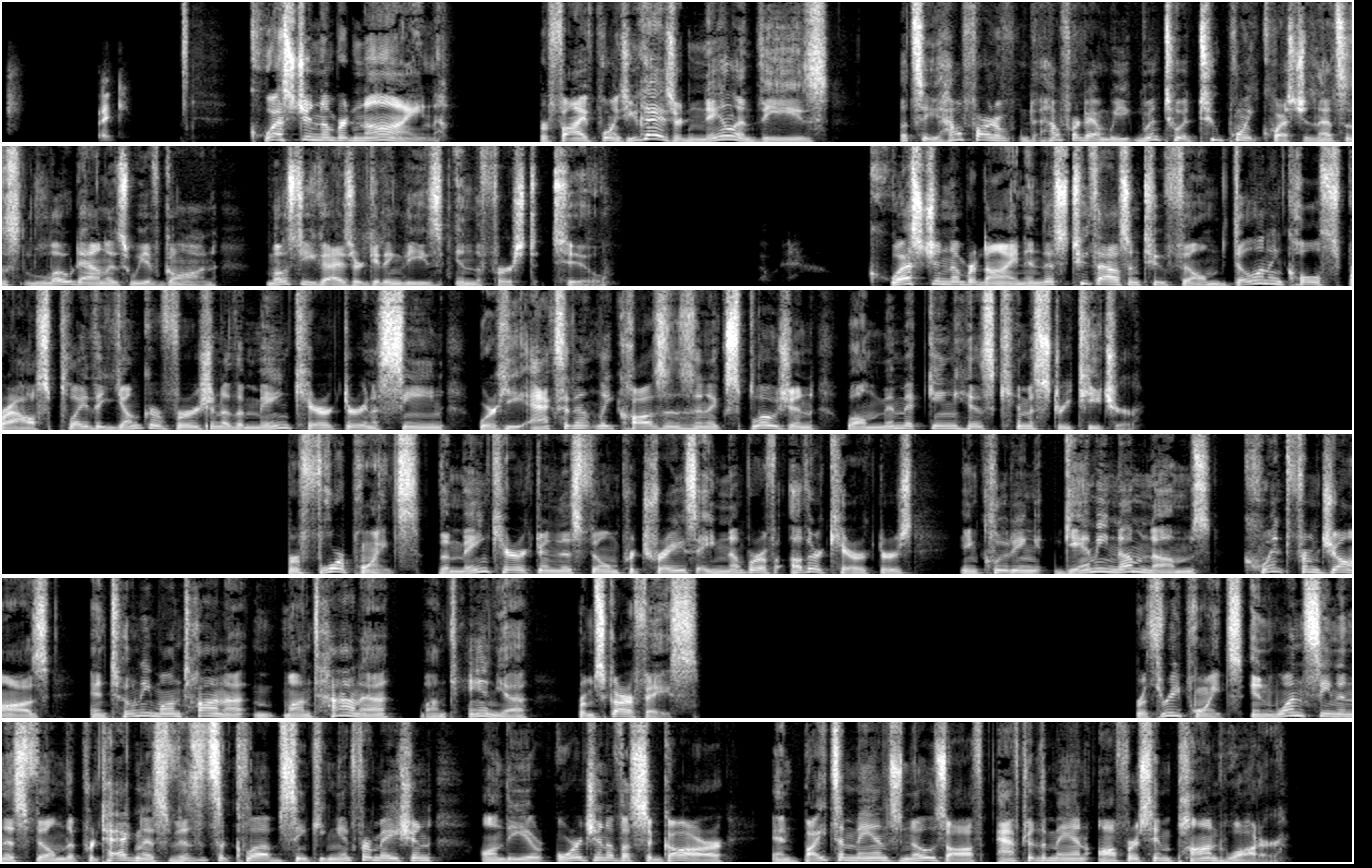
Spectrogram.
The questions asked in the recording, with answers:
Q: In this 2002 film, Dylan and Cole Sprouse play the younger version of the main character in a scene where he accidentally causes an explosion while mimicking his chemistry teacher.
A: That is correct. Master of Disguise.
